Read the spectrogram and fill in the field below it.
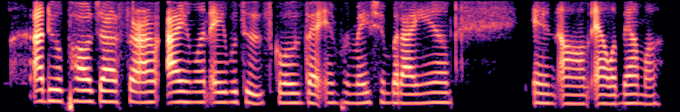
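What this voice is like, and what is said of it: Alabama Southern US accent. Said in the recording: “Alabama. That's the accent I'm getting.”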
